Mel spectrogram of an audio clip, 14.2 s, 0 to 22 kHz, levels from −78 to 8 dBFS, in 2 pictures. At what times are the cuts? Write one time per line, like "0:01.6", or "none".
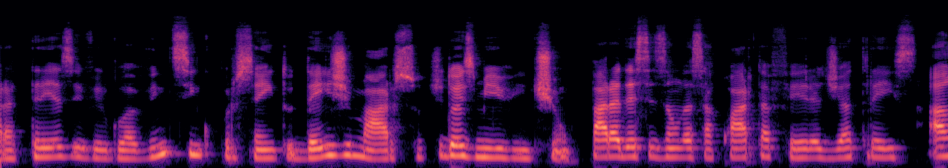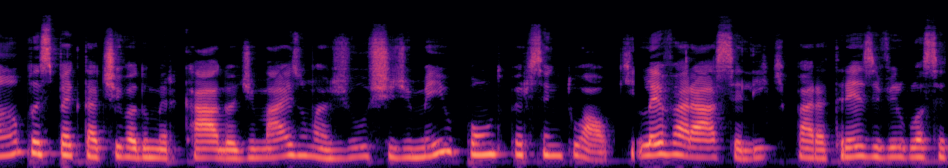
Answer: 0:11.8

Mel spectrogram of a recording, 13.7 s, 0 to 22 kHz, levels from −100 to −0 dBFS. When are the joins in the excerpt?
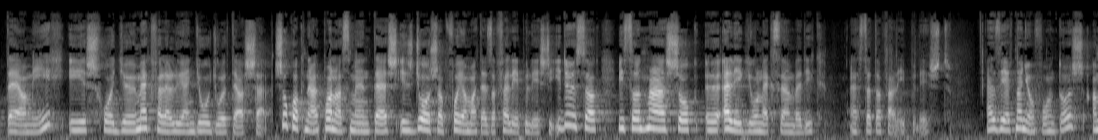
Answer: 0:03.4
0:12.2

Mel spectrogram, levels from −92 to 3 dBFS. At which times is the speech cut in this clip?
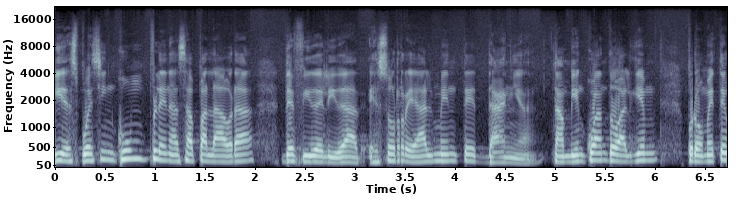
none

